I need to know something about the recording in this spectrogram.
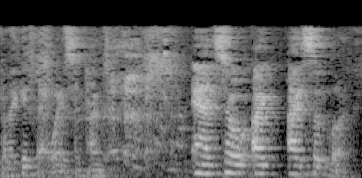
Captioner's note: laughter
